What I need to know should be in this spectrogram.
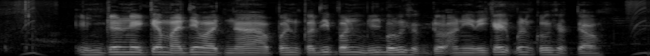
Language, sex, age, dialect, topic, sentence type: Marathi, male, 25-30, Southern Konkan, banking, statement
